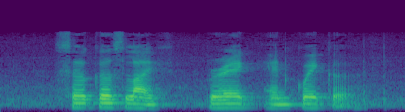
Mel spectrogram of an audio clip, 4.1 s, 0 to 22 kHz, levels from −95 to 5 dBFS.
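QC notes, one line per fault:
Throughout, low-delay AAC compression: speech is plainly rough and grainy, with noise between harmonics, likely from short-frame AAC-ELD coding at a rate fitting 32 kbps.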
